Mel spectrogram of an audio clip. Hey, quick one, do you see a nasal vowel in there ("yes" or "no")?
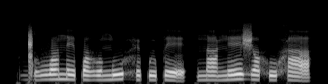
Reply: no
